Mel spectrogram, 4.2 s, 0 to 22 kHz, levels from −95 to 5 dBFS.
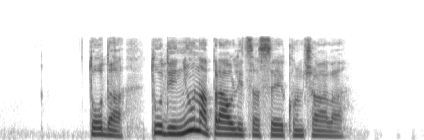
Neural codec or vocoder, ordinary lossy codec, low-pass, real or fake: codec, 16 kHz, 16 kbps, FunCodec, trained on Chinese and English, 50 frames a second; none; 7.2 kHz; fake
